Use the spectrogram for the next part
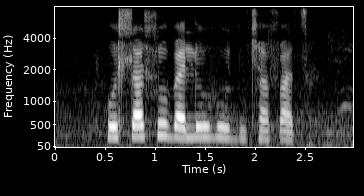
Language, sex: Southern Sotho, female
